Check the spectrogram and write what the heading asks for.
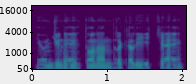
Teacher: you see a rising pitch on the ke, which is usually right before a comma or a pause, is where Italians and Greeks alike have a reasonably noticeable final syllable pitch increase.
